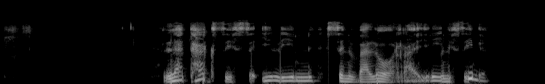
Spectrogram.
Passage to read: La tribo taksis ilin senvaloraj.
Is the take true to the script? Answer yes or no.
no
